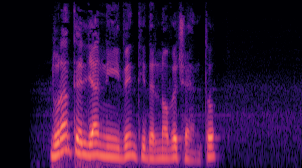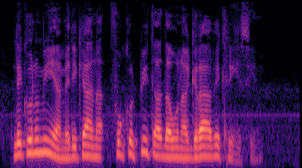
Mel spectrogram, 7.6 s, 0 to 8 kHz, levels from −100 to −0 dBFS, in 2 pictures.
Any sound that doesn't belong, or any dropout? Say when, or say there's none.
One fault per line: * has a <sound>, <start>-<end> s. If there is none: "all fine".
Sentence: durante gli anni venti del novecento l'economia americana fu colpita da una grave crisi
all fine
